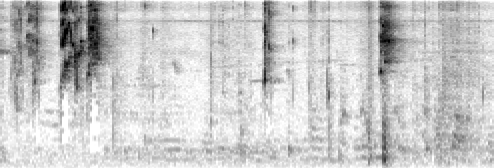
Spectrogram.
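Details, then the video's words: Male lovebird choosing a partner, heard in the morning: a loud grating chirp pair at the start, then isolated thin squeaks and a sharp chirp later, over low rustling. "LoveBird Chirping Sounds - Male LoveBird Choose a Partner"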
